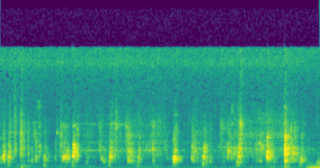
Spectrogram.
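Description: Rolling pin worked back and forth over a sheet of dough on a floured silicone baking mat, giving soft, irregular knocks and clicks.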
